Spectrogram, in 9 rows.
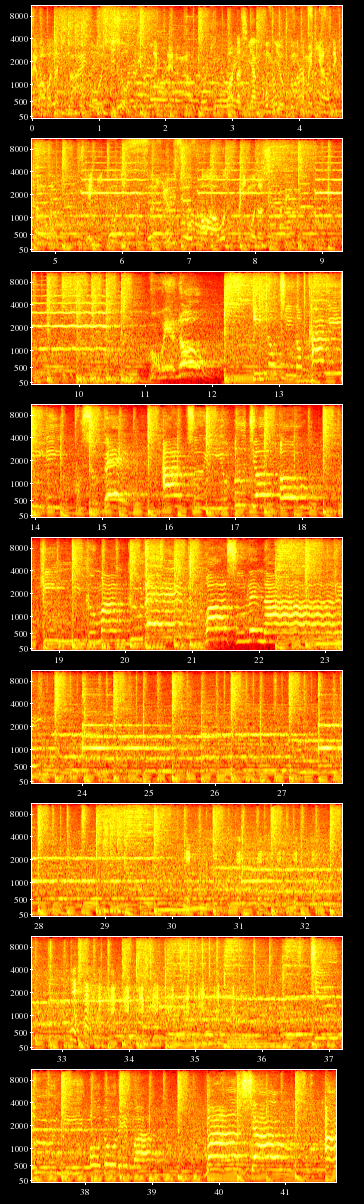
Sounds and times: Music: 0.0 - 41.7.

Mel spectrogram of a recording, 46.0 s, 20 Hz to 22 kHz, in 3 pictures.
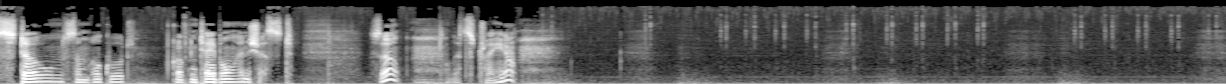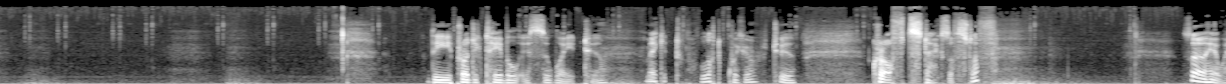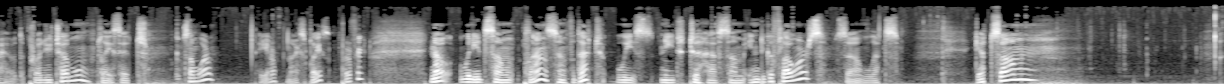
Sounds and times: Speech: 0.0 - 3.7, 4.6 - 5.0, 20.7 - 25.3, 26.2 - 27.8, 30.1 - 35.2, 36.0 - 42.0, 42.8 - 43.7.

